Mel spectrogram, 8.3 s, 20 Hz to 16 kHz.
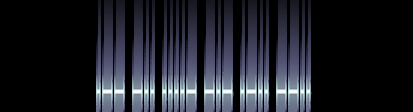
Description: Morse code, heard as a keyed tone, about 20 wpm, 700 Hz. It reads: WD4KLZ
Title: USA Call Signs - 6 Characters - Repeated 3x - 20wpm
